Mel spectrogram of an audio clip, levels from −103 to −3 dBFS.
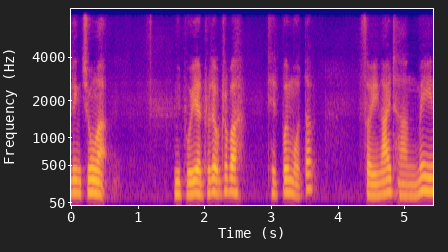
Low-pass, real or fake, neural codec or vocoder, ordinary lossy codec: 7.2 kHz; fake; codec, 24 kHz, 0.5 kbps, DualCodec; none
